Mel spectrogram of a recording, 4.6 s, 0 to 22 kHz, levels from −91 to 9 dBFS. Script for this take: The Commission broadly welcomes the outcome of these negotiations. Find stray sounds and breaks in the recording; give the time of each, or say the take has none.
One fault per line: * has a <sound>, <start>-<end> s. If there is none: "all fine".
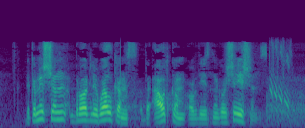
* has a chirp, 4.0-4.5 s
